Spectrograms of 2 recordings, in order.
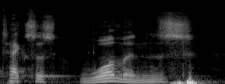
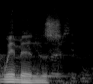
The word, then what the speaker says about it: Texas Woman's University: Corrine whatever said but I really care about pronouncing Texas woman's not women's college and university Texas Woman's University TWU so I've been educated already by dr.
